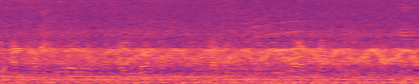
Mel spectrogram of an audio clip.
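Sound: ambulance siren passing outside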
